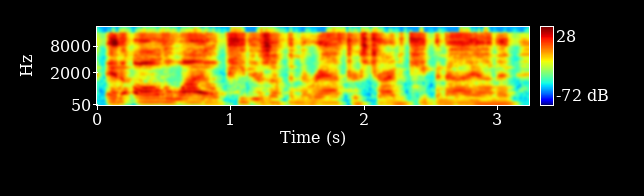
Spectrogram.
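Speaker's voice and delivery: normal talking voice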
